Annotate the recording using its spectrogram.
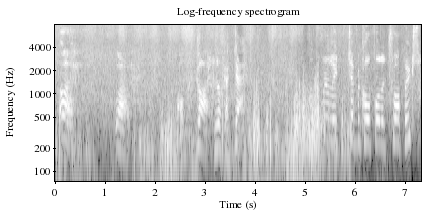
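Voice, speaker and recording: A man speaks at a very slow pace. Loud background noise is present. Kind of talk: comedic vlog commentary. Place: garden. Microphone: phone near.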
